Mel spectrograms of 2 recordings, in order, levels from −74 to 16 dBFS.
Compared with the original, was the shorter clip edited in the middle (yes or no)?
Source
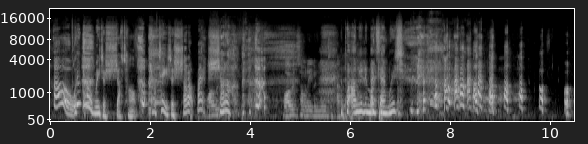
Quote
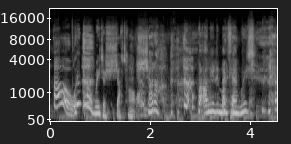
yes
